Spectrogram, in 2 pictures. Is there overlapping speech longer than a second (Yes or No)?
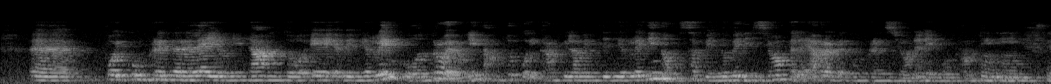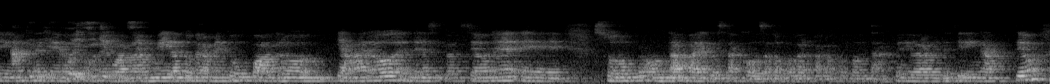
Yes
